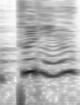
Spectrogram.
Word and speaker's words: pring: 思うんですが無料送金アプリのプリンと読みますまあもともとこのアプリ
